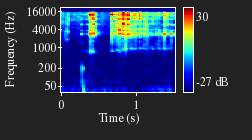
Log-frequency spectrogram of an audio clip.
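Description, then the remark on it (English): Ice cubes clatter and clink into glasses, put in before building Bushel and Barrel cocktails, in a few quick, irregular bursts, with bright ringing tones over a crunchy rattle, fairly loud and with no one speaking. “I'm going to put ice in our glasses and then we'll go.”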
